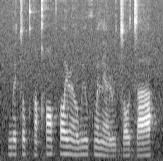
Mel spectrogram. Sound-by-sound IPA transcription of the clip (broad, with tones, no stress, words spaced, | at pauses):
wø˦t͡sɔ˦kʷʰĩ˨ qʰɔ̃˦pʰɔ˦ɪ̯ ɭə̃˨˦ʊ̯wʉ˦ɪ̯xʷã˦ lʲã˨ə̯ɭʉ˨ d͡zɔ˨ʊ̯d͡za˨˦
